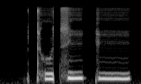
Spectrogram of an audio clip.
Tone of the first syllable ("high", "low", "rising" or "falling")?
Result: low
